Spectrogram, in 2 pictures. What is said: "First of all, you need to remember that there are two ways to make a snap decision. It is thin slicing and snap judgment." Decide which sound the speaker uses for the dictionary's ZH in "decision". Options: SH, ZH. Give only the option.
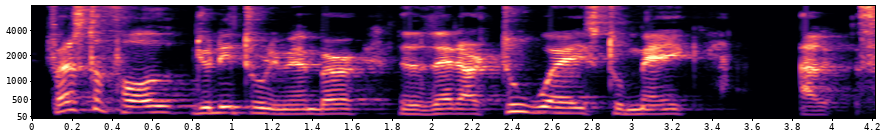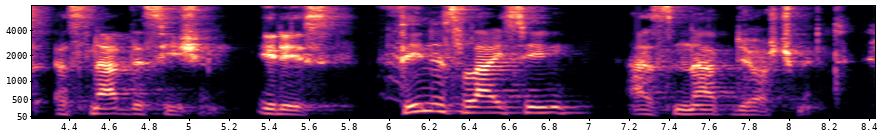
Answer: SH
